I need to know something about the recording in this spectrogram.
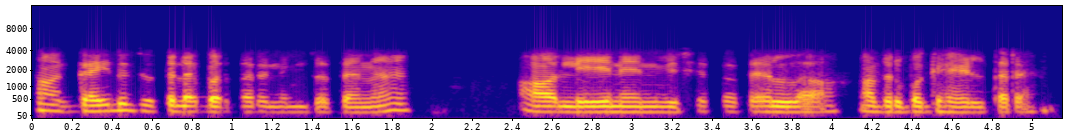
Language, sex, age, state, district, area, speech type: Kannada, male, 45-60, Karnataka, Tumkur, rural, conversation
